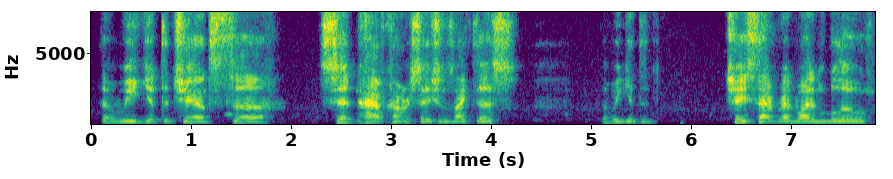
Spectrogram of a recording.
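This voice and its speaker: A man hosting a talk show, chatting reflectively and often pausing mid-sentence. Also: fairly low pitch, bright, forceful tone, low-quality recording. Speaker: show host.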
